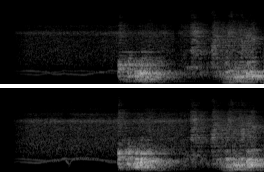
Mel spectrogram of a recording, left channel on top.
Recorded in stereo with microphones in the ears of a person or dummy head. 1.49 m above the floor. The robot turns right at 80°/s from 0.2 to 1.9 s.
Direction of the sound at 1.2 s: 60° right (ahead or behind).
